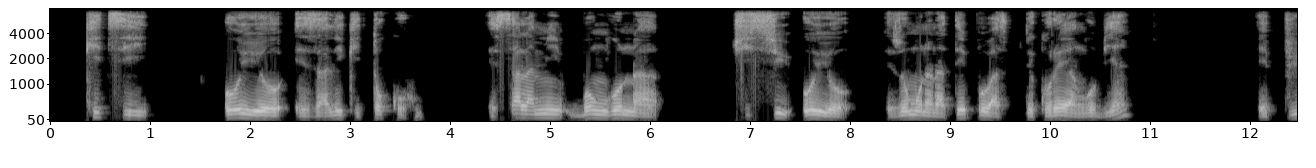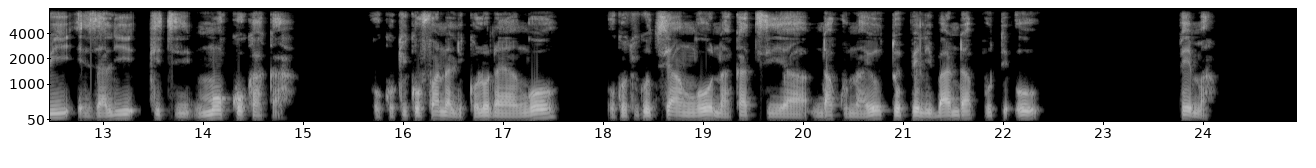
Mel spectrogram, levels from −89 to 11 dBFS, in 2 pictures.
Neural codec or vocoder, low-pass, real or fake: none; 7.2 kHz; real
